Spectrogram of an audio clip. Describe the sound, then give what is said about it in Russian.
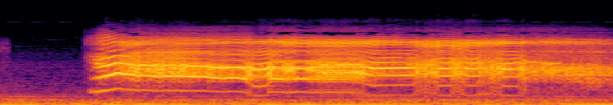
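A wild, piercing scream from a woman in a horror thriller set at the North Pole. It bursts in after a brief quiet and holds high and loud to the end with a slight waver. “Дикий крик, от которого звенит в ушах.”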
